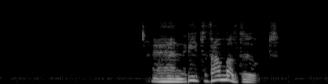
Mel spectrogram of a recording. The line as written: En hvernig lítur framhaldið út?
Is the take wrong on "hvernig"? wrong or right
wrong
